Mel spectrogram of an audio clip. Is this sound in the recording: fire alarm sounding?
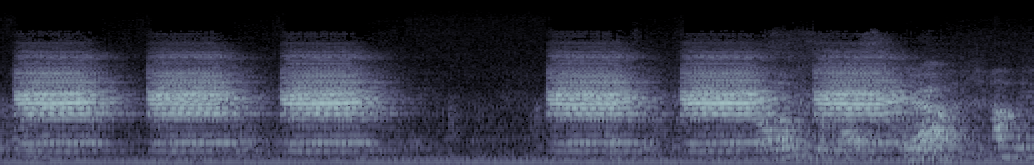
yes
